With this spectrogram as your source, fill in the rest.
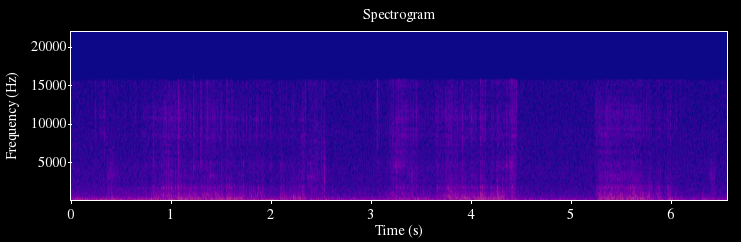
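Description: A calligraphy marker nib strokes and scratches across a small, thin black cardstock card resting on a table while writing. Soft, papery scratching comes in bursts of strokes, with brief pauses between them, over a low steady hum.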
